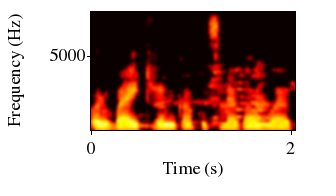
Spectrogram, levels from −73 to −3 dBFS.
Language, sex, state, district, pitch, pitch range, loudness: Hindi, female, Bihar, Kishanganj, 220 Hz, 215-225 Hz, -18 LUFS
